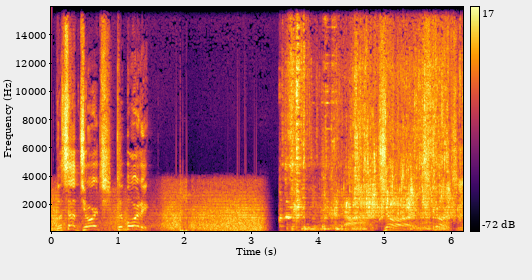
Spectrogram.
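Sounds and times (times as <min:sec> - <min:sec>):
speech: 0:00.1 - 0:02.1, 0:05.0 - 0:06.1
toilet flushing: 0:03.4 - 0:06.1.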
